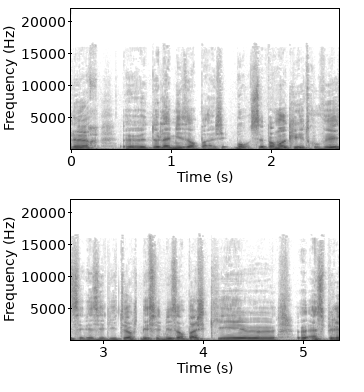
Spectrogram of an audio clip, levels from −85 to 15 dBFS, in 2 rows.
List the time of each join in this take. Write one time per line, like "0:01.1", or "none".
0:01.6
0:03.3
